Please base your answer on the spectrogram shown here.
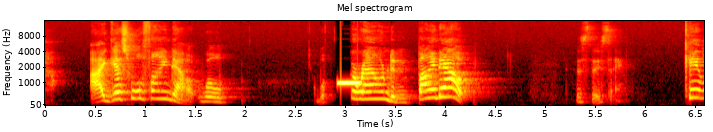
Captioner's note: beep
